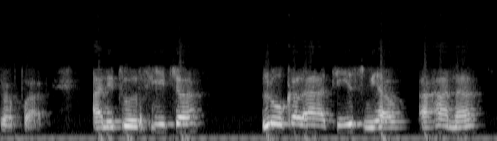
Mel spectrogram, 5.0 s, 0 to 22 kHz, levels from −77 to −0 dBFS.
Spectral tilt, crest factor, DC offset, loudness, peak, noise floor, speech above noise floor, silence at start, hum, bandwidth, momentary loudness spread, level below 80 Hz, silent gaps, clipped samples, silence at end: -6.5 dB/octave; 16 dB; under 0.1%; -24 LUFS; -8 dBFS; -48 dBFS; 26 dB; 0 s; none; 7.6 kHz; 9 LU; -46 dBFS; none; under 0.1%; 0.1 s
